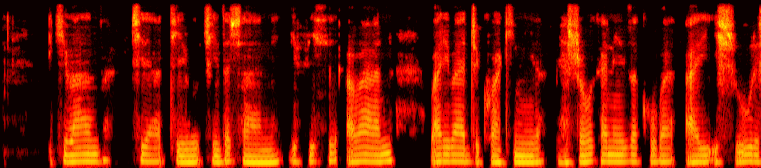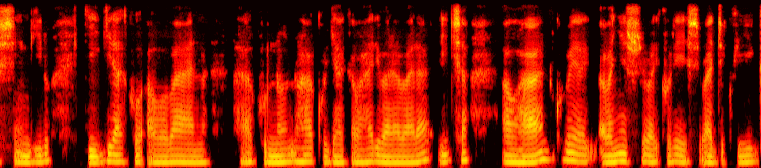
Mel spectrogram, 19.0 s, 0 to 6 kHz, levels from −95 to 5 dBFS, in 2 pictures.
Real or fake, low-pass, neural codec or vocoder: real; 5.4 kHz; none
